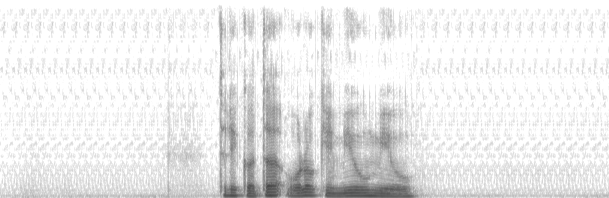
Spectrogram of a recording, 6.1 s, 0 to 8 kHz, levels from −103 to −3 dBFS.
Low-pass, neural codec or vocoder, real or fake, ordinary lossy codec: none; codec, 16 kHz, 0.4 kbps, LongCat-Audio-Codec; fake; none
